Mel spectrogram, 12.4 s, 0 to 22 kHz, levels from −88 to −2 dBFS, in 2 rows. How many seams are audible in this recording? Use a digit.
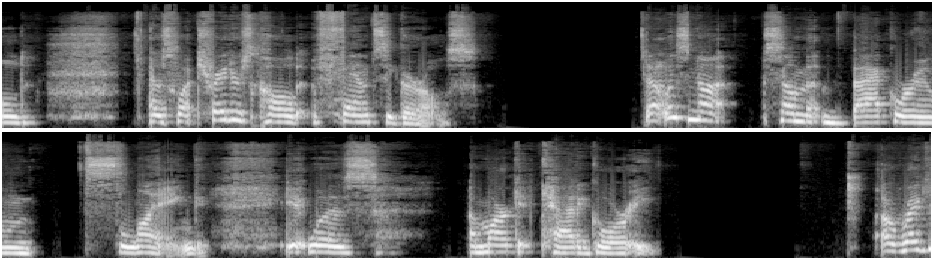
0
